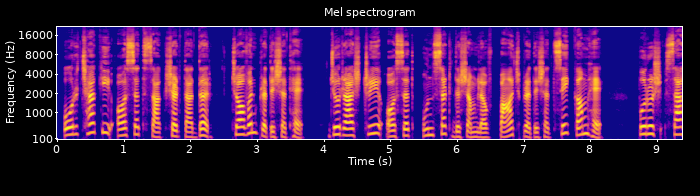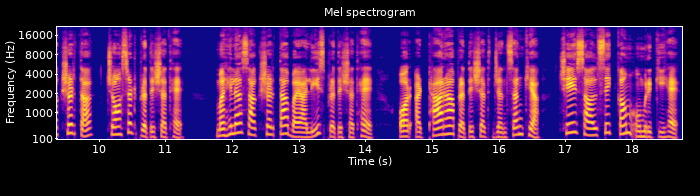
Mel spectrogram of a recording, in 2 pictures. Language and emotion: Hindi, neutral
